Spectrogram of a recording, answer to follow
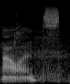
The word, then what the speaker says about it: New Orleans: That's how the locals say it, Nolans.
